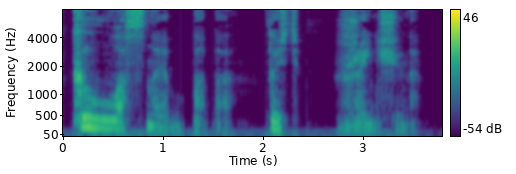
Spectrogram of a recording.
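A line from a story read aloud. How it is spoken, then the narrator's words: Admiring undertone. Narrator (Russian): с восхищением добавил вполголоса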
